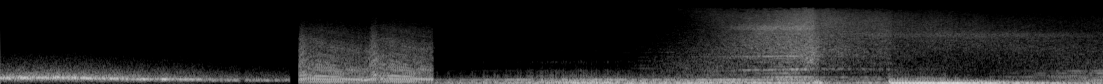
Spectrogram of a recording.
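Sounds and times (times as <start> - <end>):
low rumble with hum: 4.3 - 11.0
low steady drone: 4.3 - 11.0.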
